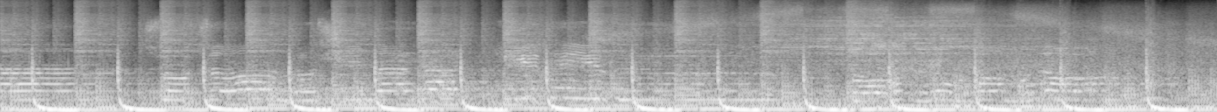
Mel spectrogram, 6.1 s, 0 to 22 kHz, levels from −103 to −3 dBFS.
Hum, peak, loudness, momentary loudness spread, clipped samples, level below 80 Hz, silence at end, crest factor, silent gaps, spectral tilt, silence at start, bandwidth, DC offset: none; 0 dBFS; -10 LUFS; 2 LU; under 0.1%; -12 dBFS; 0 s; 8 dB; none; -5 dB/octave; 0 s; over 20 kHz; under 0.1%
